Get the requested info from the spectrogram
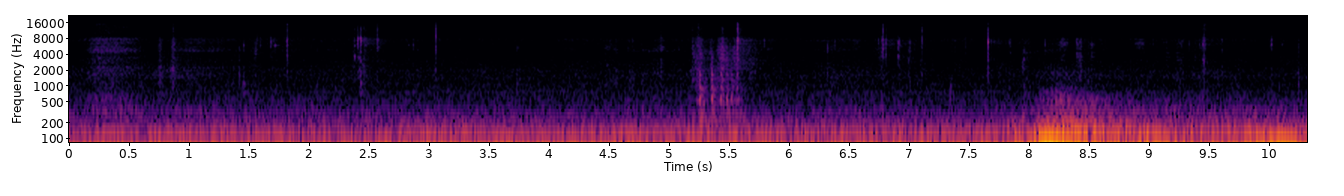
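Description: Light metal clicks and a short clink as a steel charge pump retainer plate is handled and seated by hand on a hydraulic pump housing, over a steady low background rumble. A dull thump comes about eight seconds in.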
